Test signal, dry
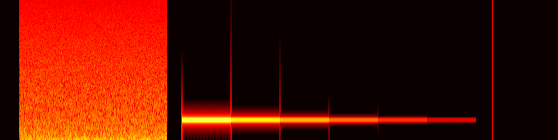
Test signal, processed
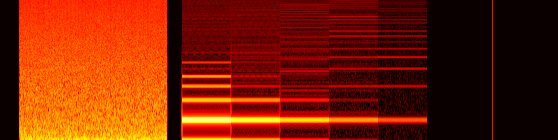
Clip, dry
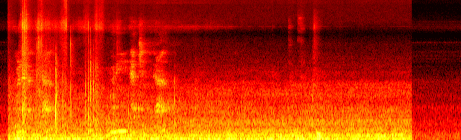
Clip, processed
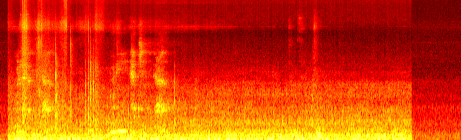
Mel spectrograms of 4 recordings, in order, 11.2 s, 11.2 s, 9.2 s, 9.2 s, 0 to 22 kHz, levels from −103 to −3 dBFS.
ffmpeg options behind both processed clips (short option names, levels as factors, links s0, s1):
-af "acrusher=bits=10:mix=0:aa=0.000001,aeval=exprs='0.531*sin(PI/2*2.82*val(0)/0.531)':c=same,aeval=exprs='0.562*(cos(1*acos(clip(val(0)/0.562,-1,1)))-cos(1*PI/2))+0.0447*(cos(4*acos(clip(val(0)/0.562,-1,1)))-cos(4*PI/2))':c=same,volume=0.473"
